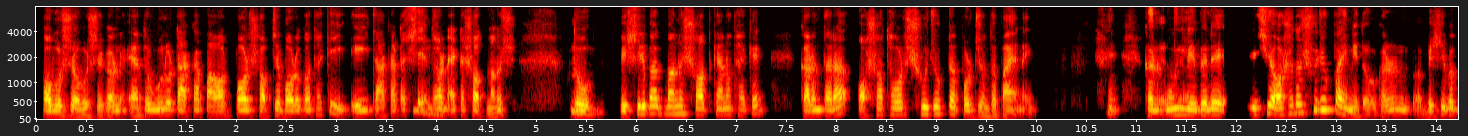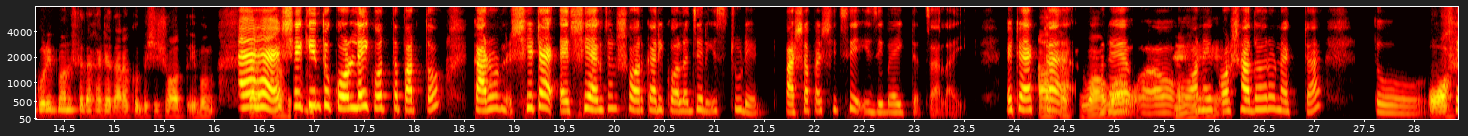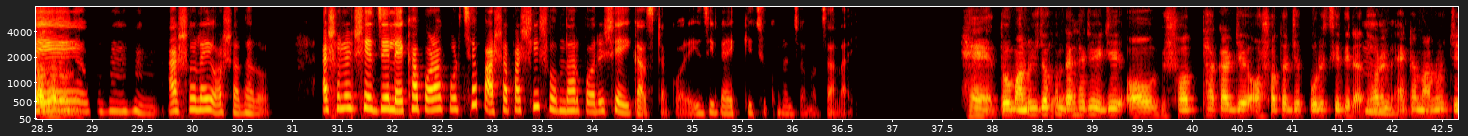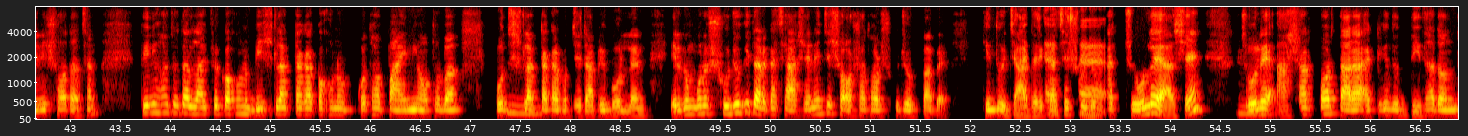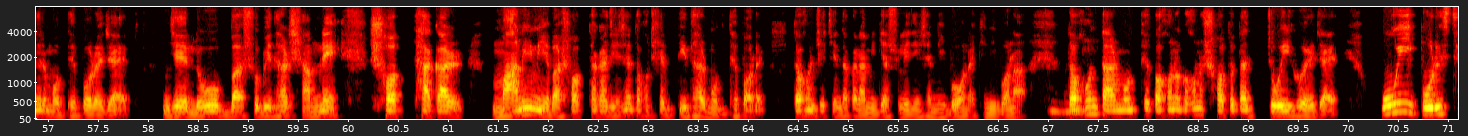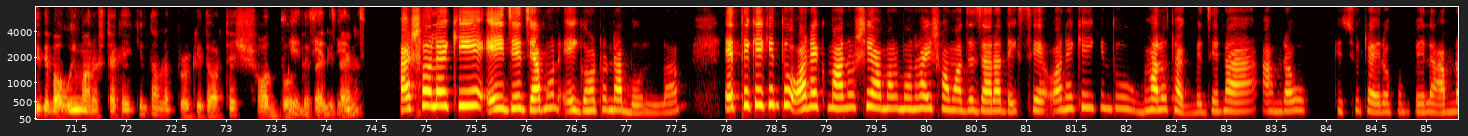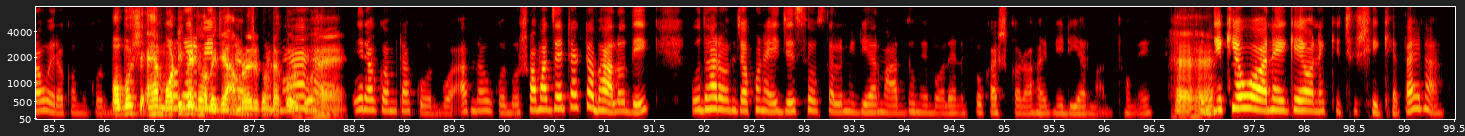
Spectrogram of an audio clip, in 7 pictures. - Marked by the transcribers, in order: other background noise
- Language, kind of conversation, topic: Bengali, unstructured, সাধারণ মানুষের জন্য সৎ থাকা কেন গুরুত্বপূর্ণ?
